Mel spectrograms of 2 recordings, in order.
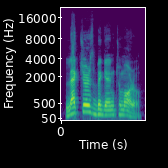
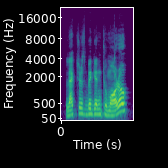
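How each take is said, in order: First: The voice falls at the end. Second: The voice rises at the end. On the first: It states a fact. "let us say it like a statement" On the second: It asks whether this is true. "This sounds like a question"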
